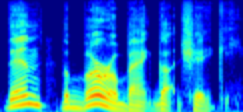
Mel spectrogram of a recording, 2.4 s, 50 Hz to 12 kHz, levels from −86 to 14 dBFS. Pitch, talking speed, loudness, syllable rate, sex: 150 Hz, 150 wpm, -18 LUFS, 3.9 syllables/s, male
